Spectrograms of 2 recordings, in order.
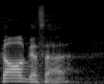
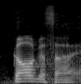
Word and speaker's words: Golgotha: In Hebrew, it's pronounced Golgotha. And there they nailed him to the cross. By the way, in Hebrew, it's pronounced Golgotha.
